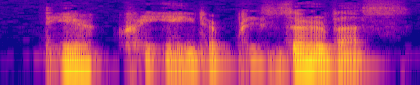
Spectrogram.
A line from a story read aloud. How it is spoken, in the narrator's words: she whispered in prayer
